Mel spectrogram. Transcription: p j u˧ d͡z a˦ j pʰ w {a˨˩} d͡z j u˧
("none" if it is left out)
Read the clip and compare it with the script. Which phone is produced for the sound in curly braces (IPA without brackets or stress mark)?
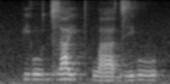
a˨˩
